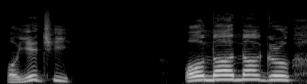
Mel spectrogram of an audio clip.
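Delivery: put-on Kiwi accent. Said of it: "Can you try Kiwi accent?".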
